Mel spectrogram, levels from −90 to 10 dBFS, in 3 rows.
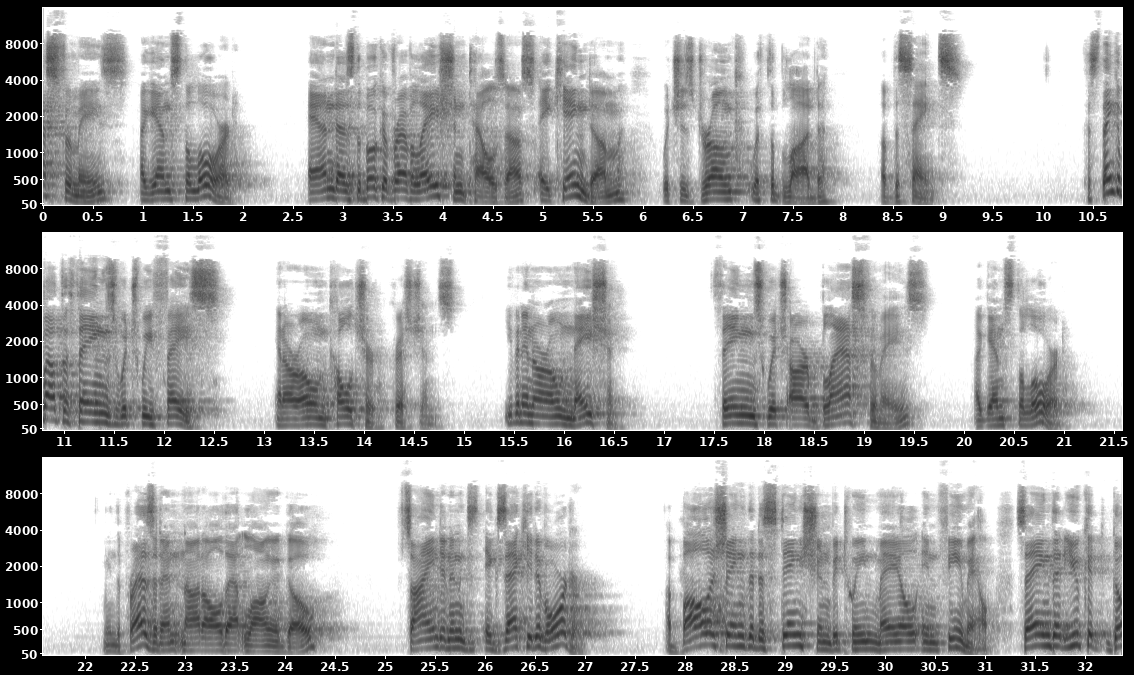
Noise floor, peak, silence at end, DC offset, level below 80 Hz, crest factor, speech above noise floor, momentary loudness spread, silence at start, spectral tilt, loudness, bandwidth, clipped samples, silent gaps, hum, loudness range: -71 dBFS; -2 dBFS; 0 s; under 0.1%; -48 dBFS; 16 dB; 54 dB; 11 LU; 0 s; -3.5 dB/octave; -16 LUFS; 10.5 kHz; under 0.1%; none; none; 4 LU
